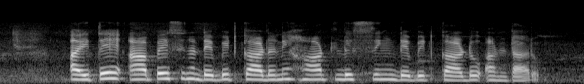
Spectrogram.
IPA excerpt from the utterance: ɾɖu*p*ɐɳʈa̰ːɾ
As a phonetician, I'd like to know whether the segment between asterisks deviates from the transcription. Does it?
yes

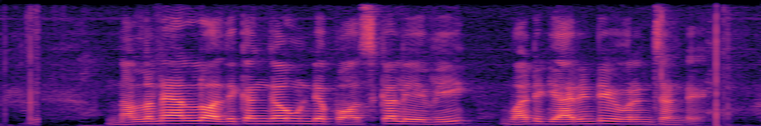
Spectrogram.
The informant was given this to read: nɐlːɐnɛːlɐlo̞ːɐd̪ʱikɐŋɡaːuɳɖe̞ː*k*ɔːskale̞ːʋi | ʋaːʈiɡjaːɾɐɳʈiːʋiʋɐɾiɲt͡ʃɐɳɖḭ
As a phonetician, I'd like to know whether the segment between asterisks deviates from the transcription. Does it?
yes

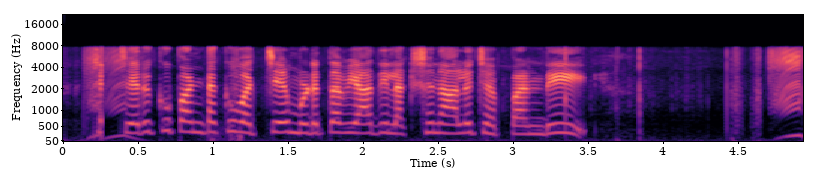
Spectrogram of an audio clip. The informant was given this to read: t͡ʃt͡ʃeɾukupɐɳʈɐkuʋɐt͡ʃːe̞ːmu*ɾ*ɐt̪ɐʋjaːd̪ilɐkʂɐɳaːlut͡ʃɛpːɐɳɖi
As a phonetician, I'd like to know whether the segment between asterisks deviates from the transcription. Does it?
yes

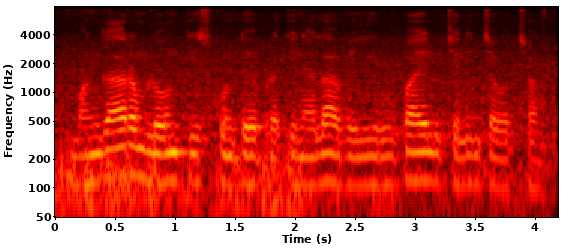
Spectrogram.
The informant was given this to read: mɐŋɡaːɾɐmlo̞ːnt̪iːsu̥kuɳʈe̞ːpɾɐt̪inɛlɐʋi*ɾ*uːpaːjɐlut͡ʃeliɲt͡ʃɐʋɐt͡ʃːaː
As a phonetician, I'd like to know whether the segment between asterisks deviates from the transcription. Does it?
no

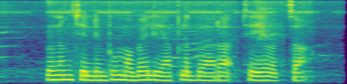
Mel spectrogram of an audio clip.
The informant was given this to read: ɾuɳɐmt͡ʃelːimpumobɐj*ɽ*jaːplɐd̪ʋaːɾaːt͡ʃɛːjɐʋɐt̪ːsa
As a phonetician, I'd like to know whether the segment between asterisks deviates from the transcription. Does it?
yes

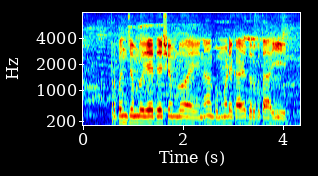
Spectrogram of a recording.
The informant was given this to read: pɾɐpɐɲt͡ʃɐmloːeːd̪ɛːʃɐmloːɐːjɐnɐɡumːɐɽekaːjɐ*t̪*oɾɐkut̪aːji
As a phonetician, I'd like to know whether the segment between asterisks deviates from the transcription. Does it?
yes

